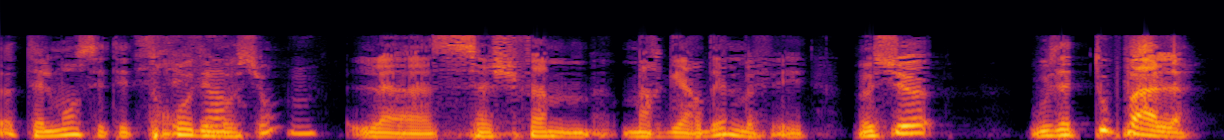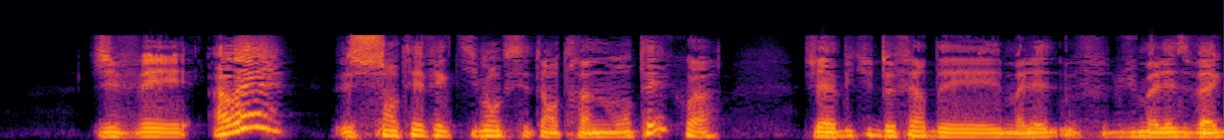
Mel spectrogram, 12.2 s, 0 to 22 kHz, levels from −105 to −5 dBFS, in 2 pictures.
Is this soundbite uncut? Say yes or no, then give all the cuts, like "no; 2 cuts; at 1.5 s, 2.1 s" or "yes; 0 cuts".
yes; 0 cuts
